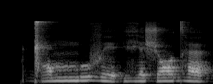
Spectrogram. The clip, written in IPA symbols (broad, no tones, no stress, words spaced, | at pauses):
ɡ͡ǁɔmːuve | vʲæʃɔdʱæ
